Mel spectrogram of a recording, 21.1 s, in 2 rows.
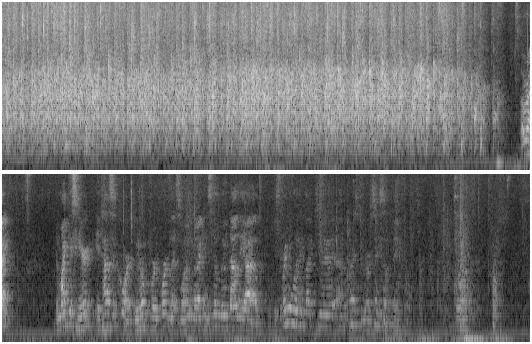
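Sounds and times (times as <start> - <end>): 
room full of people applauding: 0.0 - 10.2
speech: 11.9 - 18.9, 19.6 - 20.0.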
